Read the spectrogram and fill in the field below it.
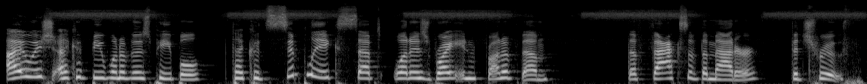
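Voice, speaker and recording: A grieving young woman pours her heart into a letter to a lost love, as a woman acts her out, her voice high and sniffling with tears. She speaks slowly and softly, lingering over each tender phrase. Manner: soft, hushed and tender. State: sniffling, tearful. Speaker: audio roleplay performer. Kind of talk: intimate audio roleplay reading a letter.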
